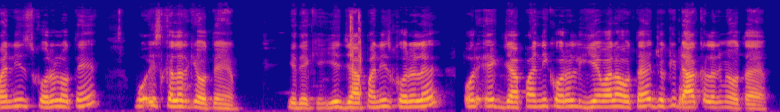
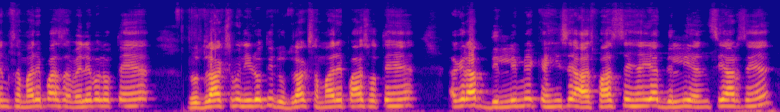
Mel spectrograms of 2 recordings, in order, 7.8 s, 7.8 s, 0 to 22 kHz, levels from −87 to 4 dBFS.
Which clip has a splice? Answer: first; 1 cut; at 4.5 s

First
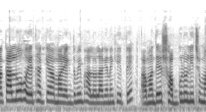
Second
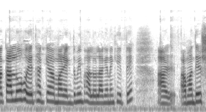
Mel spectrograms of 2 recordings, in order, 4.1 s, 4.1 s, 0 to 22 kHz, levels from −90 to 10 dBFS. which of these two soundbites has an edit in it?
first; 1 cut; at 2.7 s

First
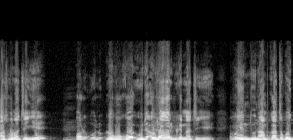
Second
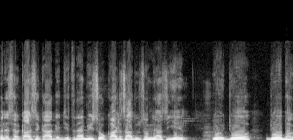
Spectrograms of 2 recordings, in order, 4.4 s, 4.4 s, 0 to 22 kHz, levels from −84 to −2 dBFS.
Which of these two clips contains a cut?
first; 1 cut; at 3.5 s

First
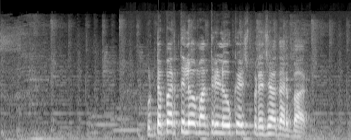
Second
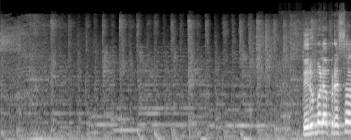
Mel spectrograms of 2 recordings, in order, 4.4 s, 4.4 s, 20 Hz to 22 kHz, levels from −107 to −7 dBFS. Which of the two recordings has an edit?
first; 1 cut; at 1.3 s

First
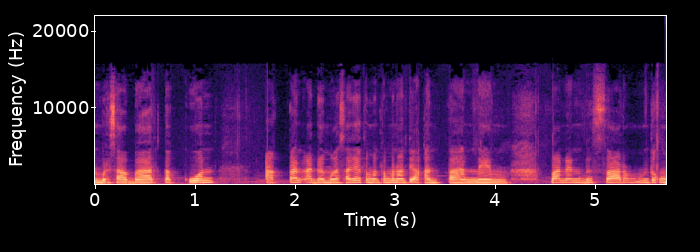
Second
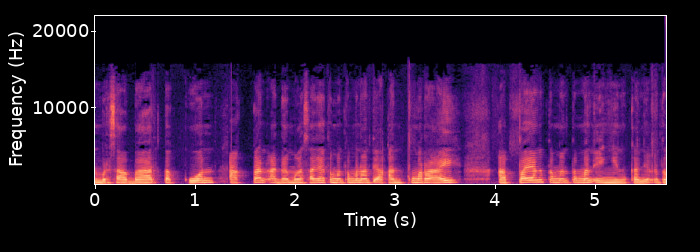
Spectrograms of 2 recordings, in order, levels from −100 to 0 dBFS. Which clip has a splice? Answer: second; 2 cuts; at 1.4 s, 3.2 s

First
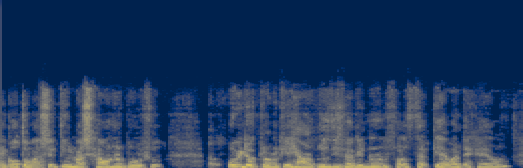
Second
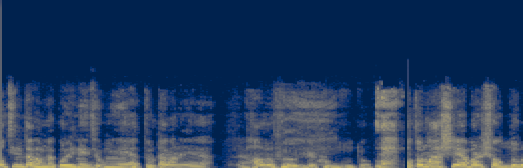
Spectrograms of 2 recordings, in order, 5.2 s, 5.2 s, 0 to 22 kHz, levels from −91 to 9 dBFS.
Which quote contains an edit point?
second; 1 cut; at 4.0 s

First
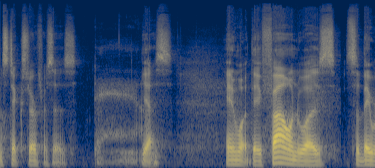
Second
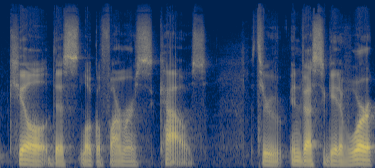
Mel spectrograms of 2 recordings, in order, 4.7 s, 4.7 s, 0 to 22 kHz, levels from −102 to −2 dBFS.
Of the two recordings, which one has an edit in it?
second; 1 cut; at 2.9 s

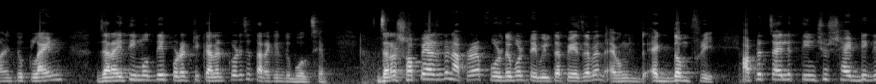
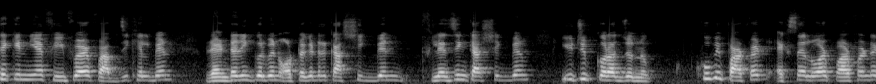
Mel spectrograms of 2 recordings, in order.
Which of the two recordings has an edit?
first; 2 cuts; at 3.5 s, 7.2 s

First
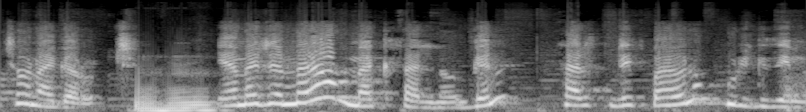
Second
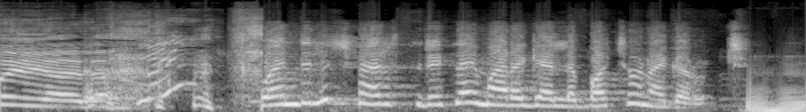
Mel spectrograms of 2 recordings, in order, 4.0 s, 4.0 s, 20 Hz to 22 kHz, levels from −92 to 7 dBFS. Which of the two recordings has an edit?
second; 1 cut; at 1.2 s

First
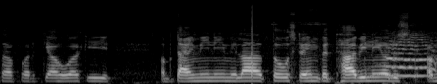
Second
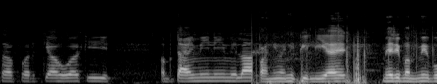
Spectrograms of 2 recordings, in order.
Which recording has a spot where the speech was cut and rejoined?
second; 1 cut; at 2.5 s

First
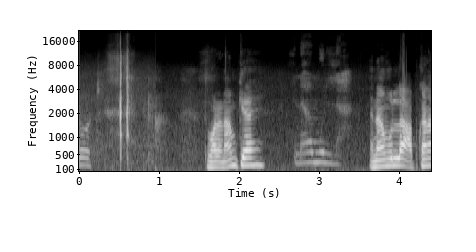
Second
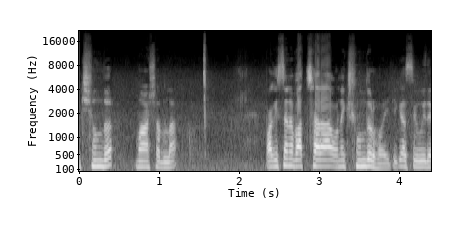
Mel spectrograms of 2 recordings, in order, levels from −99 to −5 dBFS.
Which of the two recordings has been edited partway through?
first; 1 cut; at 1.0 s

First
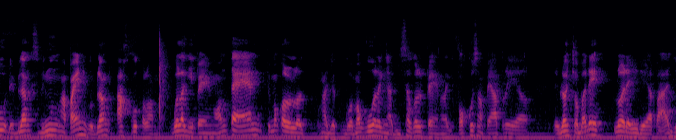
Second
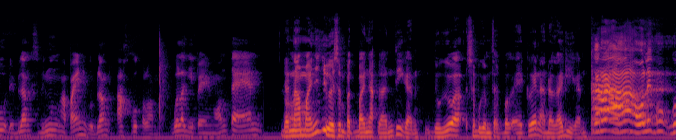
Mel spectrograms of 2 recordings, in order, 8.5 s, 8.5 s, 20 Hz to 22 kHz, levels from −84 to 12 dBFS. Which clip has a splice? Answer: second; 2 cuts; at 3.3 s, 7.4 s

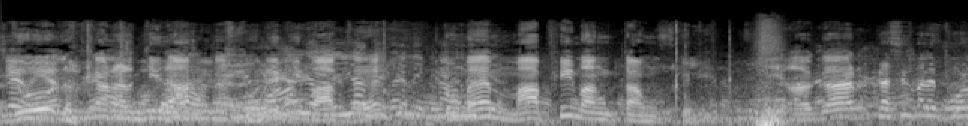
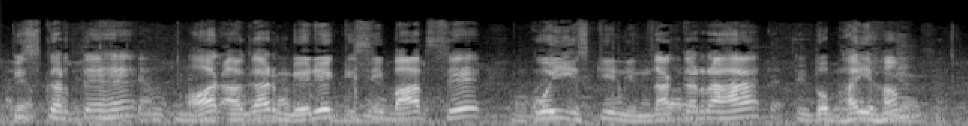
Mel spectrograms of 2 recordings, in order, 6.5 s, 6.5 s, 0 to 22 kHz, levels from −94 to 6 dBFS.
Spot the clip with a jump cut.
first; 1 cut; at 5.1 s

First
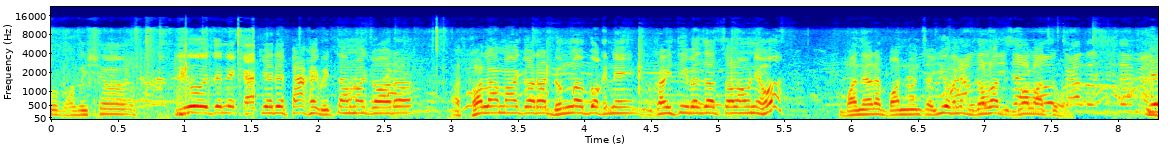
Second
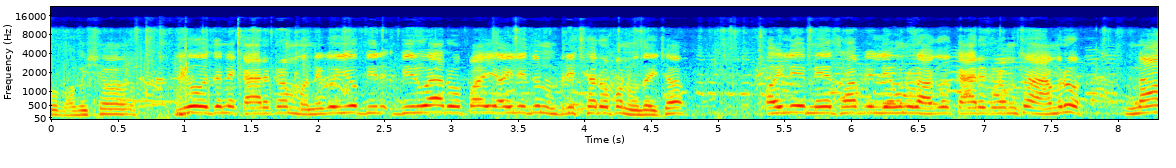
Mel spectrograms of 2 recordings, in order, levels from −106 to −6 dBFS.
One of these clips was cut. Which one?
first; 1 cut; at 1.5 s

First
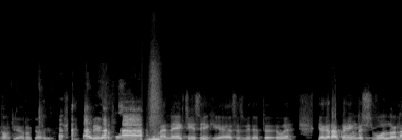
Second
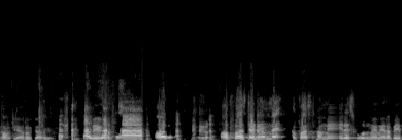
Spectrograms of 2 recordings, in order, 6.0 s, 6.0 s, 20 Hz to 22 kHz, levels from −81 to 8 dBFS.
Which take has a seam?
first; 1 cut; at 2.2 s

